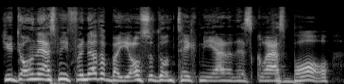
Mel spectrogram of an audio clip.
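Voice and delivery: aggrieved and loud; indignant retort. Acted. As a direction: snap back in a quarrel, full voice. Spider argues back in the scene.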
